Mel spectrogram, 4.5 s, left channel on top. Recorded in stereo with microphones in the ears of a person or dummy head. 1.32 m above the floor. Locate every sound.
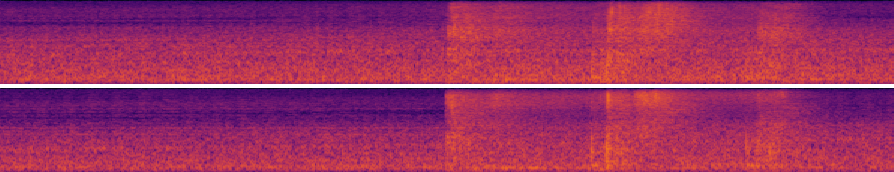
2.2 s footsteps: 60° right (ahead or behind), 3 m; by 4.0 s 55° right (ahead or behind), 3.5 m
